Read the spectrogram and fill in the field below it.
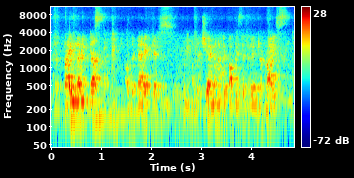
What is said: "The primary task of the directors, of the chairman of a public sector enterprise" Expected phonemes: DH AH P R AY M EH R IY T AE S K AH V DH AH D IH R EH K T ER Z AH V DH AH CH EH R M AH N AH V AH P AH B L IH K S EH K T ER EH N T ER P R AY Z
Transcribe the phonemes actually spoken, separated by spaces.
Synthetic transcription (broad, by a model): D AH P R AY M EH R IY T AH S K AH V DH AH D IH R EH K T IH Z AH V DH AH CH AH R M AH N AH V AH P AH B L IH K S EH T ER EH N T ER P R AY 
